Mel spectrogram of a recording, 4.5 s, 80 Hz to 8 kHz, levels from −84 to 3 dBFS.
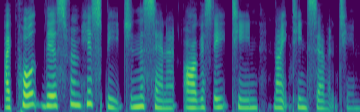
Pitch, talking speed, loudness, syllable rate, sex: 225 Hz, 175 wpm, -19 LUFS, 5.4 syllables/s, female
